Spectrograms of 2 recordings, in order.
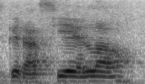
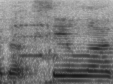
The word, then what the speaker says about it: Graciela: By birth is Graciella. But because they can't pronounce Spanish here, they call me Godila. Godzilla. Sounds like Godzilla.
